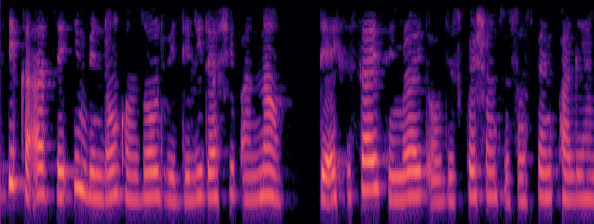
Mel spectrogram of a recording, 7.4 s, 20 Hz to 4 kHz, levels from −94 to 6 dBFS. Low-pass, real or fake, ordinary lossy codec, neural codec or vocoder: 3.6 kHz; real; none; none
